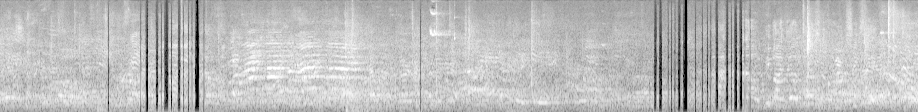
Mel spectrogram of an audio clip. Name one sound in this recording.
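A crowd chatters and murmurs in a large echoing hall.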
